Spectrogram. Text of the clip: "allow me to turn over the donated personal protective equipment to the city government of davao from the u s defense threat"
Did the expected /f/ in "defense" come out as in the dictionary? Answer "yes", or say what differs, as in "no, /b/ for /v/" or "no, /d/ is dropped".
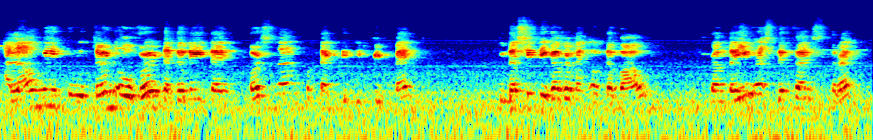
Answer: yes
